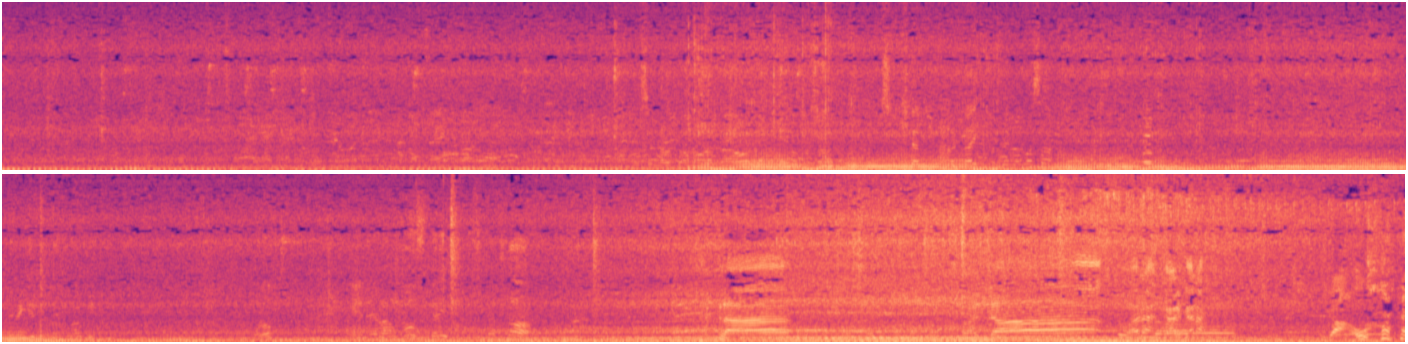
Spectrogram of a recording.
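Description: Truck engines running as vehicles drive through deep floodwater, louder from about seven seconds in, over a steady wash of moving water. People's voices call out over it late on, and a truck wheel splashes through the water close by near the end.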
